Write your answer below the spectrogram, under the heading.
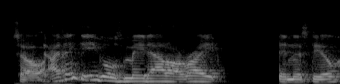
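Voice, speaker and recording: This is a normal speaking voice. A man talks at a moderate pace and medium pitch. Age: 20s. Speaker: football podcast guest. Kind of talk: casual chat.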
